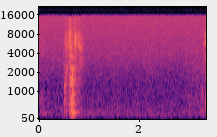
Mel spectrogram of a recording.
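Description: A French Bulldog snores with a harsh, rattling breath, then a quiet pause before the next one.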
